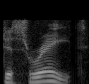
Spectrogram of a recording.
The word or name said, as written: disrate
